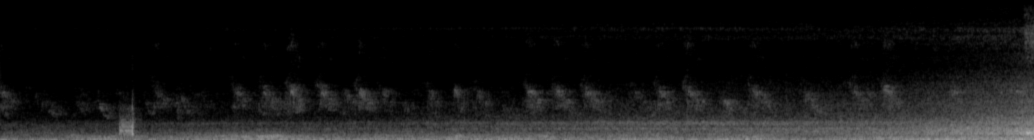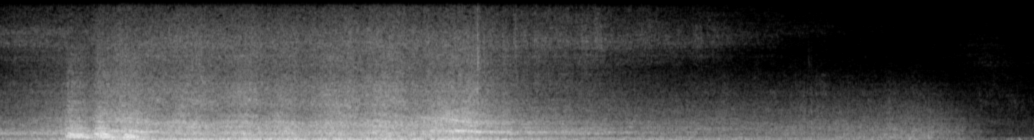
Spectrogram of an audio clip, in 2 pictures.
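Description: High-speed electric passenger train running through the station without stopping. Its rush of wheels and air builds for several seconds, then a short horn blast sounds as it arrives. The passing is loud for about five seconds before fading away. Birds chirp faintly before the train arrives.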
